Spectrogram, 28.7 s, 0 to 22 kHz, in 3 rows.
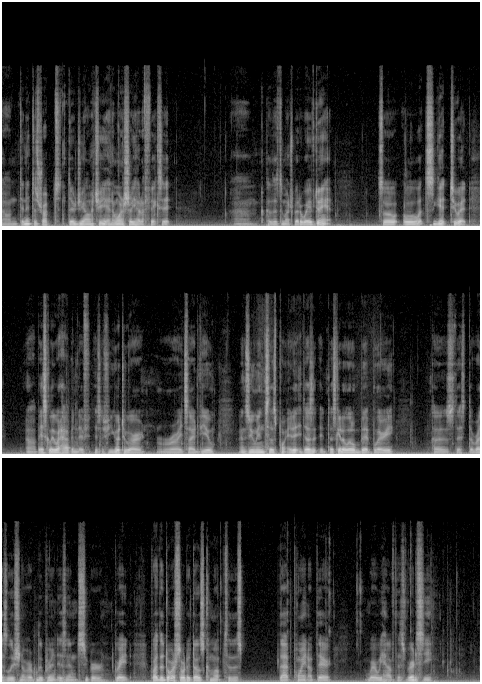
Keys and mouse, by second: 7.8 middle click, 11.0 KP_3, 18.6 middle click, 18.7-21.5 middle drag, 23.3-25.6 drag, 23.3 d, 27.9 middle click, 28.1 click, 28.1 right click, 28.3 middle click.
